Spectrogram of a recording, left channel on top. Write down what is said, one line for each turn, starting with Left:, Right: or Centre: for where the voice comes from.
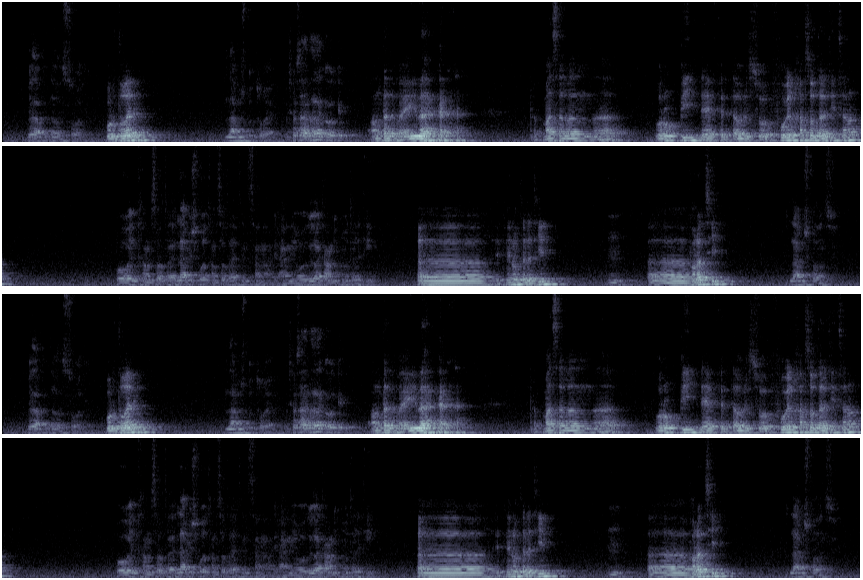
Left: بيلعب في الدوري السعودي
Right: برتغالي
Left: لا مش برتغالي مش هسهلها
Right: أنا قلت
Left: لك أوي كده
Right: أنا قلت هتبقى إيه ده <laughs> طب مثلا آه، أوروبي لعب في الدوري السعودي فوق ال 35 سنة
Left: فوق ال 35 لا مش فوق ال 35 سنة يعني هو دلوقتي عنده 32
Right: آه 32
Left: امم
Right: آه فرنسي
Left: لا مش فرنسي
